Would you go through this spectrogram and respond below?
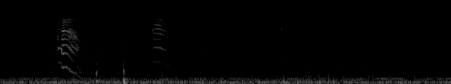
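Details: Indoor foster cats, an adult neutered male with two young foster companions, filmed May 22, 2024, during playful chaos: two short descending, harmonic meows about a second apart, amid quiet room noise, a sharp knock and a woman's voice nearby.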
